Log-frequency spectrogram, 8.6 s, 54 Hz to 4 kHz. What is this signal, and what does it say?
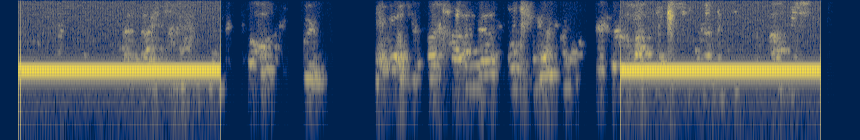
Ringback tone (North America), 440 + 480 Hz, with speech.
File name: rg-1600-unknown- - - .8909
